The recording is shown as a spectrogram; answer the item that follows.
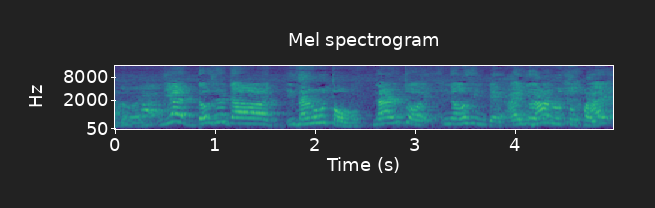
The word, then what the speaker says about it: Naruto: Piece lang tawag doon Yeah those are the Naruto Naruto no hindi I know Naruto pala Naruto pala yung pagpronounce non hindi pala nar Naruto how how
